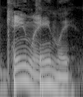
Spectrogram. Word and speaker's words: Canely: Canely. – Canely, okay. – Canely, like Matt Cain and Cliff Lee.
